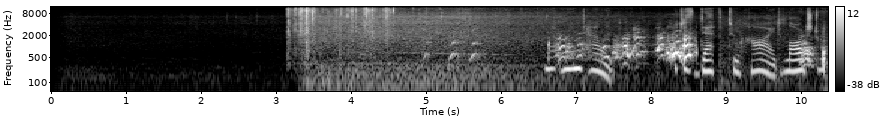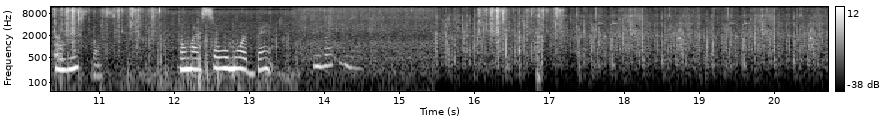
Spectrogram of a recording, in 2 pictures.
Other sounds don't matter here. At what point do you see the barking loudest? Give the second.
8 s.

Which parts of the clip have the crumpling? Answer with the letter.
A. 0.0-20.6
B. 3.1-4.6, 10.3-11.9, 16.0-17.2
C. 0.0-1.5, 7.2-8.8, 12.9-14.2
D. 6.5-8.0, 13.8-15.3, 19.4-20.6
B.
